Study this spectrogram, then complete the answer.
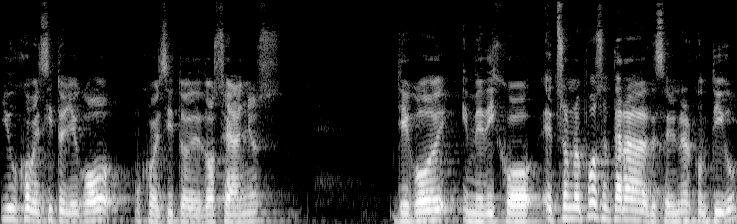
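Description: The man's fairly high pitch shows ordinary pitch variation, and his pace is moderate. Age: 50s. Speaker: parenting podcaster. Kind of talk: monologue podcast. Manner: hesitant fillers.

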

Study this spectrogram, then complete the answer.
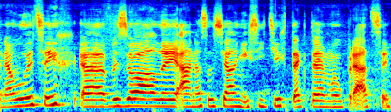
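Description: A woman at a fairly quick pace and fairly high pitch, her intonation monotone and flat. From Crimea, Ukraine. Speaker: university student. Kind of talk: interview.

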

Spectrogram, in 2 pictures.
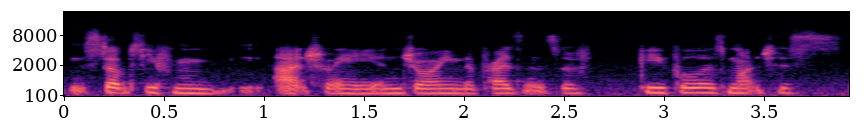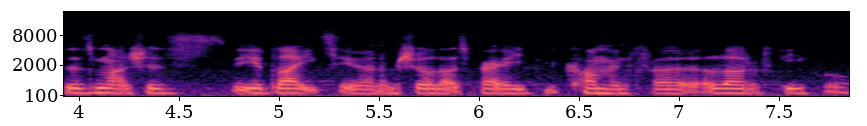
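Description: With an English accent, a woman talks at a moderate pace in a fairly low, monotone, flat voice, with hardly any pauses. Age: 20s. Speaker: bookseller with misophonia. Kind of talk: interview.

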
